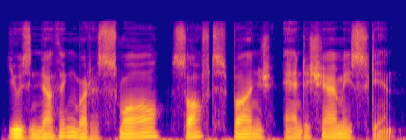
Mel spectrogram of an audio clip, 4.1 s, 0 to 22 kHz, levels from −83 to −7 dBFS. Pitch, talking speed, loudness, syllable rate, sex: 100 Hz, 160 wpm, -18 LUFS, 3.9 syllables/s, male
